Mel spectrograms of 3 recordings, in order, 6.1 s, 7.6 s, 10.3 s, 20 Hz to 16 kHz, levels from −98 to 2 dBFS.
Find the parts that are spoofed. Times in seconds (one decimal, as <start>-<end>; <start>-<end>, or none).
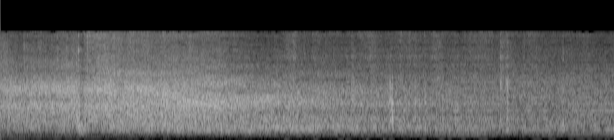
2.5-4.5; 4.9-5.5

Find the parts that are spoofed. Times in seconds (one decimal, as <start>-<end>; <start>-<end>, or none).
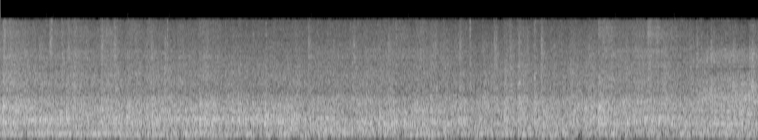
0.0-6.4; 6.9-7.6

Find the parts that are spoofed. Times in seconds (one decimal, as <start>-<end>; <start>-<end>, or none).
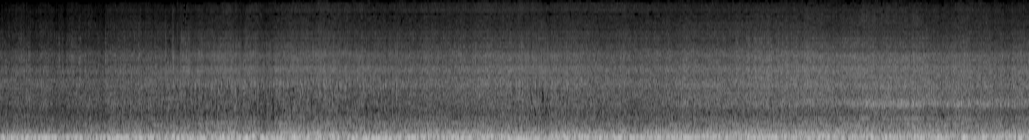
1.6-4.0; 5.1-5.7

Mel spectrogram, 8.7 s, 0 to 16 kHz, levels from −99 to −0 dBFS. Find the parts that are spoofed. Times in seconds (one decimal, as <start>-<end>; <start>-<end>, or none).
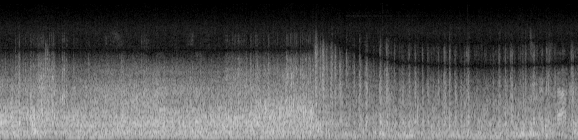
4.9-6.7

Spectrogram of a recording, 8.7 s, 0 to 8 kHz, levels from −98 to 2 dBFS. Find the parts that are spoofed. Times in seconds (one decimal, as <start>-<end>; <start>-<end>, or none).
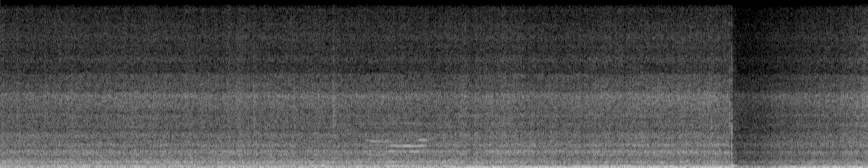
0.0-2.9; 4.5-8.7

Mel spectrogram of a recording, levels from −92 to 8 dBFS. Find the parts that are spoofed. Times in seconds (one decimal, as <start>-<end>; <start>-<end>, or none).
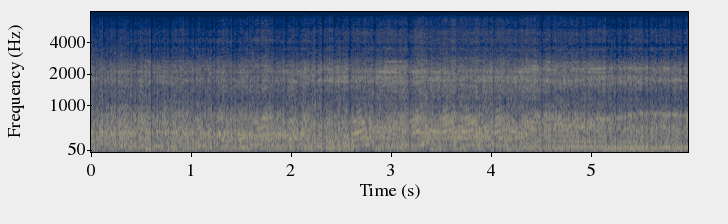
0.0-0.9; 1.9-2.4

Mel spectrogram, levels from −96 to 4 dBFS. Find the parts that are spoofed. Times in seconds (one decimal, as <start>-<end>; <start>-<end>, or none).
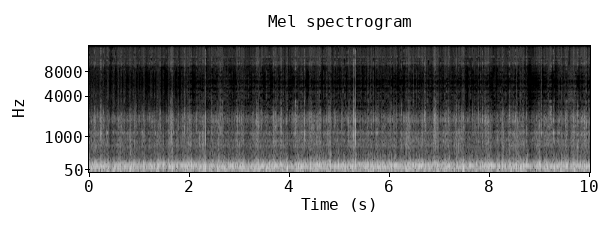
0.0-3.6; 5.9-9.4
